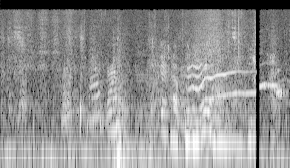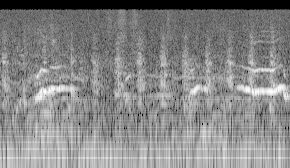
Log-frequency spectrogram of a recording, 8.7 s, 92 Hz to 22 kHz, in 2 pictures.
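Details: Three male Casablanca Kuvasz puppies, newborn, born October 30, 2008, give scattered thin whimpers and drawn-out level whines in a small room, with rustling, a sharp click and steady low hum behind them.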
